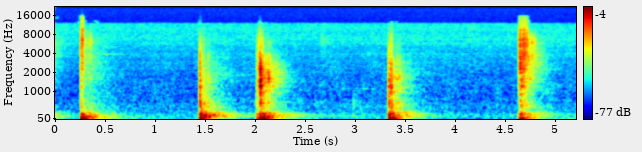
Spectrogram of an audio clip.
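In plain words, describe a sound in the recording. Sharp electronic thumps sound one at a time, each fading away quickly.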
